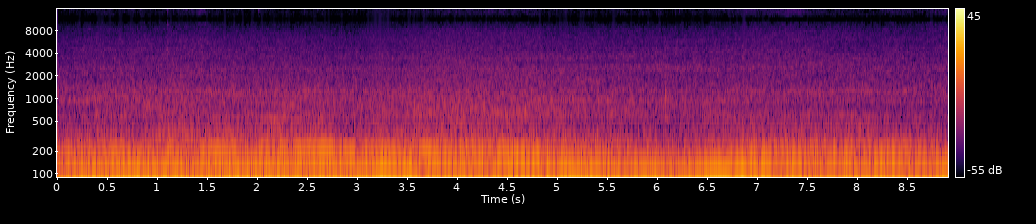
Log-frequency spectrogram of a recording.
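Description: Steady low diesel rumble from a 2000 Ford Excursion with the 7.3 Powerstroke engine, heard from inside while driving, a constant drone with no talking.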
